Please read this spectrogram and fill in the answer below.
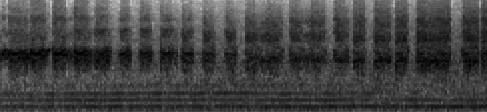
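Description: Car in a burnout: the engine holds a steady pitch while the spinning tyre burns rubber against the floor, the tyre noise pulsing rapidly and evenly.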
